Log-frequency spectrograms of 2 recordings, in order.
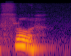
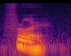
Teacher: a realização do R retroflexo, que é aquele que encontramos numa palavra como flor, pronunciada flor.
